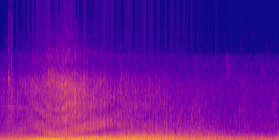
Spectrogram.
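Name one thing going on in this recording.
A propeller plane's engine drones overhead and slowly fades.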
